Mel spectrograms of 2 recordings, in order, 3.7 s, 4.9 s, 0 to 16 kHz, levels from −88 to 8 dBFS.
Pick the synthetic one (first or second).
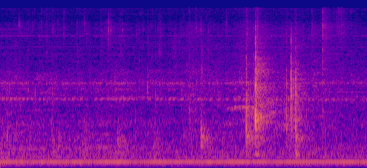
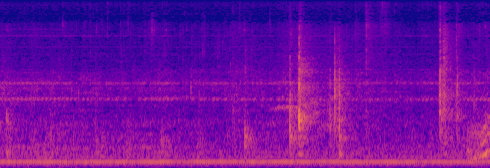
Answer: second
